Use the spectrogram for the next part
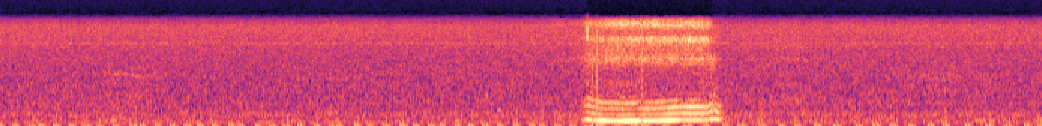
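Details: A tired French Bulldog napping on a chair snores with a low, rattling rumble, broken once by a brief groaning whine.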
